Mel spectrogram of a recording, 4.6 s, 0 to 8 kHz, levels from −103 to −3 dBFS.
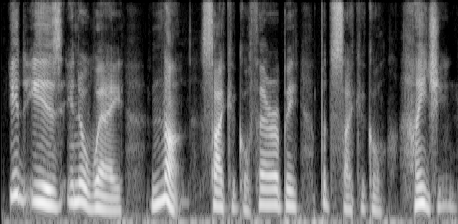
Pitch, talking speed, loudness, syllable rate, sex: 160 Hz, 145 wpm, -19 LUFS, 5.2 syllables/s, male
